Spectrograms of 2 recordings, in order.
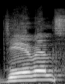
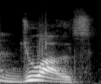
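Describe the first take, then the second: First: The word begins with 'jeh' and has a v. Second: The word begins with 'joo' and has no v. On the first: The speaker calls it wrong. "इसको जेवेल्स नहीं पढ़ेंगे ना" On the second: The speaker calls it right. "सही pronounce क्या होगा"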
